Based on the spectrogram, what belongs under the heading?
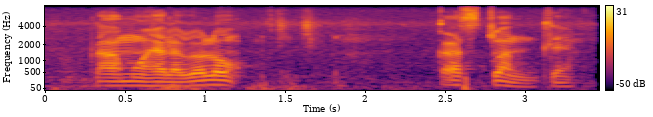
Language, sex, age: Southern Sotho, female, 22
